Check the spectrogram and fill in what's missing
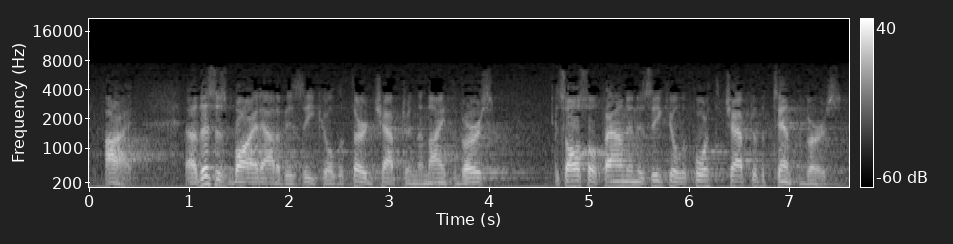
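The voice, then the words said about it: Southern American accent. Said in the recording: “my southern accent, I say eyes”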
